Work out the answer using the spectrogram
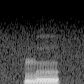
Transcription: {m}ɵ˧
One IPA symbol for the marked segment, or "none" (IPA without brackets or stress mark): m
